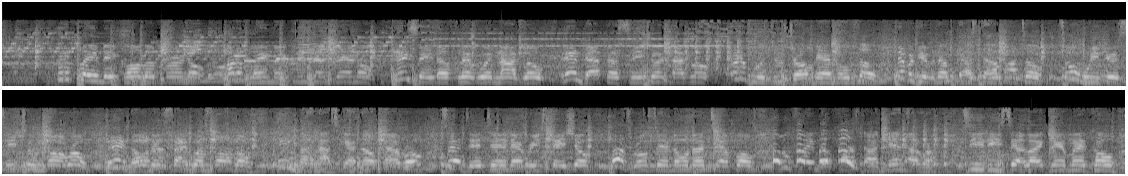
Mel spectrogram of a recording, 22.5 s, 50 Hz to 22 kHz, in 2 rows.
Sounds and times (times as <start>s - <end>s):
Music: 0.0s - 22.4s.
